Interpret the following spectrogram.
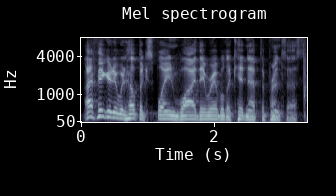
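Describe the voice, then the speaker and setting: A man's voice: medium pitch, big pitch swings, fast. A man giving casual, wry commentary as host of a video game let's play, with joking asides.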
